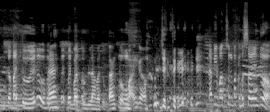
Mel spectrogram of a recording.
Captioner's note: laugh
